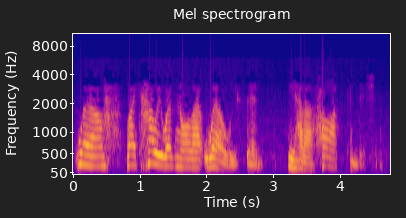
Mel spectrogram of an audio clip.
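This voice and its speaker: Anxious crook's accomplice, tinny sound. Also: female voice, mid-range voice, sing-song, a little slow. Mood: practical, cautious. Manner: hesitant, appeasing. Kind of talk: 1980s radio drama acting. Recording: tinny, faintly noisy old radio recording.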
